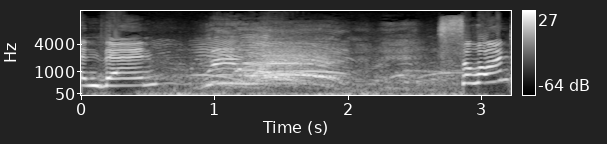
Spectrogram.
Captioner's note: crowd yells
